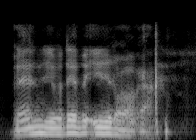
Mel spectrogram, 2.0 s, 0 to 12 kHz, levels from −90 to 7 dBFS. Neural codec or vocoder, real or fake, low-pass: codec, 16 kHz, 2 kbps, FreqCodec, smaller model; fake; 7.2 kHz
